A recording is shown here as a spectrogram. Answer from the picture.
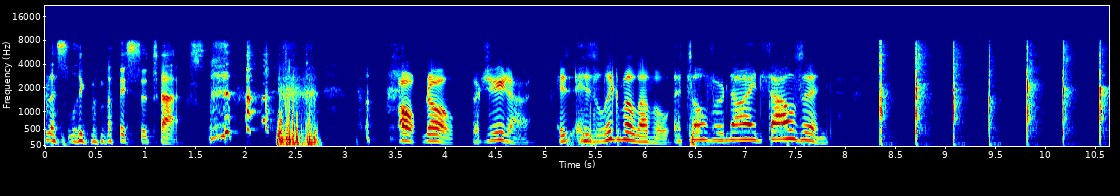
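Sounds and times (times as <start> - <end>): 
speech: 0.0 - 2.7, 3.5 - 7.9
laughter: 0.0 - 4.0
hand clapping: 8.4 - 10.6.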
